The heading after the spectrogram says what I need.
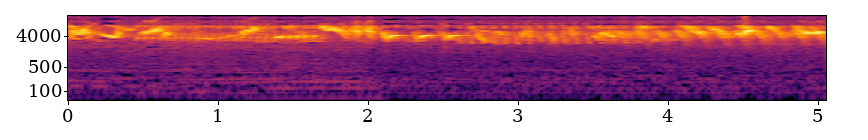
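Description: An Oriental white-eye gives a fast, high, twittering song of thin chirps and trills that runs on without a break, with a faint low hum early on.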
